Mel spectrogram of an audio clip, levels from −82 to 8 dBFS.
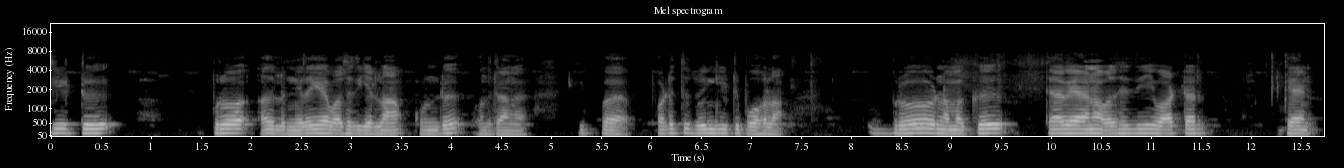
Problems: low volume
